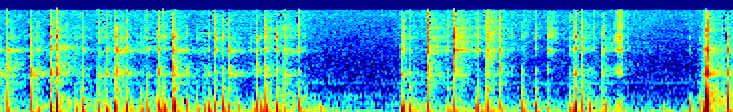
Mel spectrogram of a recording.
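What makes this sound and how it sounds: Wooden discs are tapped with the fingertips at mixed speeds, giving quick runs of short, dry, low-pitched taps that die away almost instantly. After a brief silent pause the tapping resumes more sparsely, ending with one louder tap.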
